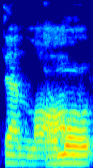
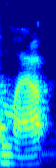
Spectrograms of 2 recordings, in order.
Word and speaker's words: Dunlop: So Dunlop, I know that's the way you're supposed to pronounce it, Dunlop. You know but we what I'm say talking about. Dunlap.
